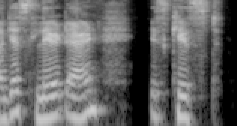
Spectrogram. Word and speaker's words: schist: Example में आ गया slate and स्किस्ट। स्किस्ट का आप देख सकते हैं यहाँ पे स्पेलिंग है SCHIST।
